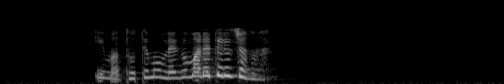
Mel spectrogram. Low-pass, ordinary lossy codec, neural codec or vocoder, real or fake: 5.4 kHz; none; none; real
